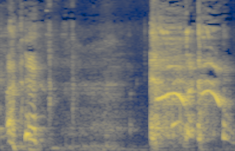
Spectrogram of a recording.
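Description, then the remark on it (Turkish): A harsh, wet coughing fit: a burst of raspy coughs, a brief rattly pause, then a louder, phlegmy hacking run with strained, gurgling throat sounds. “Ölüyorum. Şu balgamı at da bir”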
